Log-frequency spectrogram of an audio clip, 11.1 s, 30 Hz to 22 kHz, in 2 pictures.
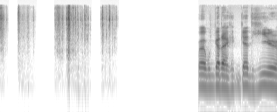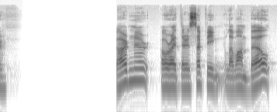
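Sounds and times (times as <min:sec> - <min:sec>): foil wrapper crinkling rips: 0:00.0 - 0:02.4.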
